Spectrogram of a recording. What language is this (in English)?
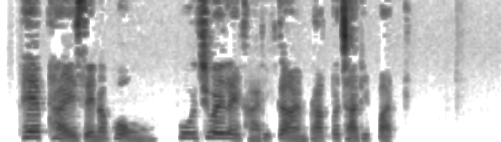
Thai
